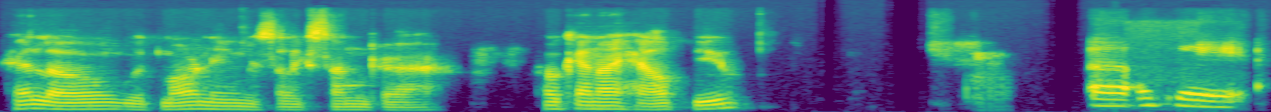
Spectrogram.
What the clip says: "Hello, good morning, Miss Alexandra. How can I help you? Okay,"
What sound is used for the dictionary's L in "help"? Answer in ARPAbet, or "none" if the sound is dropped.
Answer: L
